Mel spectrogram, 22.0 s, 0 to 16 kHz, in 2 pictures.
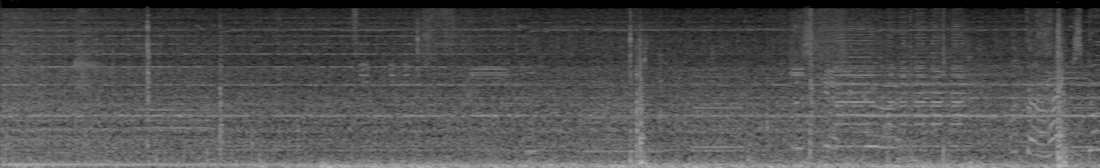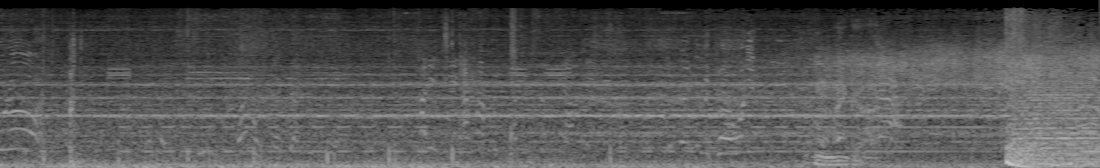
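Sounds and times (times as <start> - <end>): low traffic rumble: 0.0 - 22.0
car horns: 3.5 - 17.4.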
